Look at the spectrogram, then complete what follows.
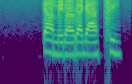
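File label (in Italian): "Camera ragazzi", Italian; Bentel; BLE320; MESSAGGI VOCALI; Audio BGS220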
